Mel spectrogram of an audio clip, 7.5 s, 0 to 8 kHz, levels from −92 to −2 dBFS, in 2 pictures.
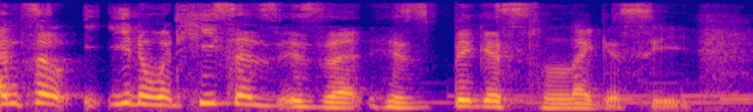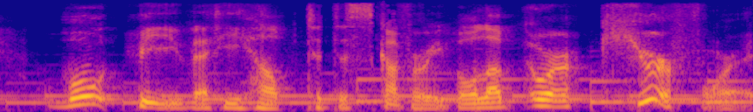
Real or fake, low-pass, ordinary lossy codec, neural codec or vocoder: real; 7.2 kHz; AAC, 32 kbps; none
